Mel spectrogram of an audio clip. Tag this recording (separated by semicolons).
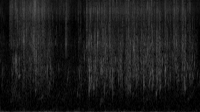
rock; water; nature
